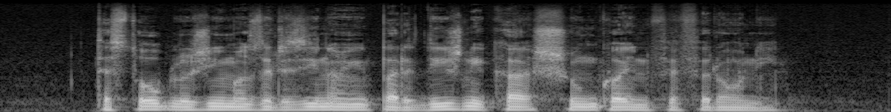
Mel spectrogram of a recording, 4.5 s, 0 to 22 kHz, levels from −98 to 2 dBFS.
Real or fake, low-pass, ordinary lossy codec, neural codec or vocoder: fake; 19.8 kHz; none; vocoder, 44.1 kHz, 128 mel bands, Pupu-Vocoder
